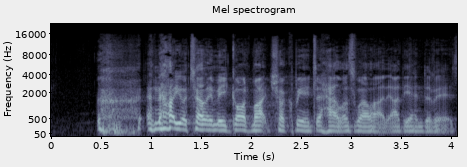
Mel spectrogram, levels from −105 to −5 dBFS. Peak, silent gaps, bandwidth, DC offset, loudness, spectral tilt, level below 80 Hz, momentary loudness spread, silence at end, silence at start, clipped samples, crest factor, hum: -16 dBFS; none; 16 kHz; under 0.1%; -38 LUFS; -5 dB/octave; -72 dBFS; 11 LU; 0 s; 0.45 s; under 0.1%; 24 dB; none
